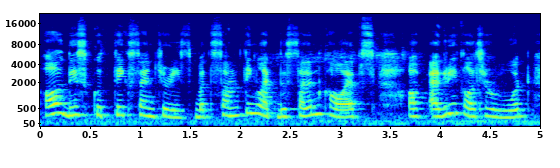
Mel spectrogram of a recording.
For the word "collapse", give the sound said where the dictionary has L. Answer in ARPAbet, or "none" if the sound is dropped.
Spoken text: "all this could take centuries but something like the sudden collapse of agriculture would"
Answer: none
